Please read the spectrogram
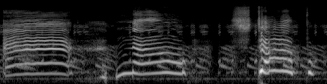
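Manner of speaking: very high, half-laughing wail; squealing protest. Real, not acted. Streamer whose model is going crazy, high wailing protest. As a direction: squeal helplessly for it to stop.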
